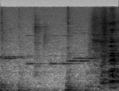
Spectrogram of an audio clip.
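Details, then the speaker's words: Soft paired low thumps about a second apart, a normal lub-dub heartbeat from a teaching recording, faint under room noise; first sound from mitral and tricuspid closure, sharper than the second; normal heart sounds. "you will now hear a recording of the normal heartbeat"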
